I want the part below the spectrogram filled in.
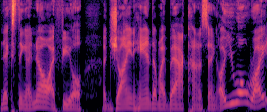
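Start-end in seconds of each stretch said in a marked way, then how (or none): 3.3-4.0 badly butchered New Zealand accent, very high. Retelling what someone asked with a hand on the back: butchered New Zealand accent as Alan. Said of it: "New Zealand accent, which I just butchered".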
